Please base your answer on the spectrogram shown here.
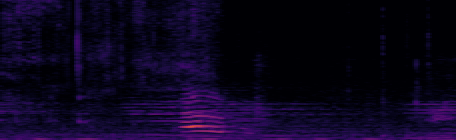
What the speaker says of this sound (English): Ah, there's a cat.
